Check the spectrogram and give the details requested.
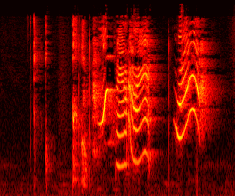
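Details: Pet rose-ringed parakeet mimicking words such as mummy and papa: light clicks, then a string of four nasal, up-and-down syllables, the last a rising then falling word, recorded indoors.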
